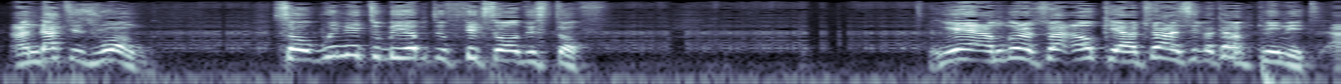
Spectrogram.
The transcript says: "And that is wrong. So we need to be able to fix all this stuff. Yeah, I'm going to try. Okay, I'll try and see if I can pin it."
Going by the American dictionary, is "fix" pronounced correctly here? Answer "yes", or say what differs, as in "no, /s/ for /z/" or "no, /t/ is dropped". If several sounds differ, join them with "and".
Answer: yes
